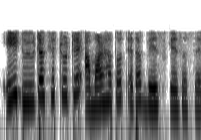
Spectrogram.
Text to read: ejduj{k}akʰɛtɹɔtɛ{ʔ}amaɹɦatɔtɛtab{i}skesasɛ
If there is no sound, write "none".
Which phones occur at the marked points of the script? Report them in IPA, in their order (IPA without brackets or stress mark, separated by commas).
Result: t, ʔ, e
